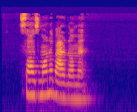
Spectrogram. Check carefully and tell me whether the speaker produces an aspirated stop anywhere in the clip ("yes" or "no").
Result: no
